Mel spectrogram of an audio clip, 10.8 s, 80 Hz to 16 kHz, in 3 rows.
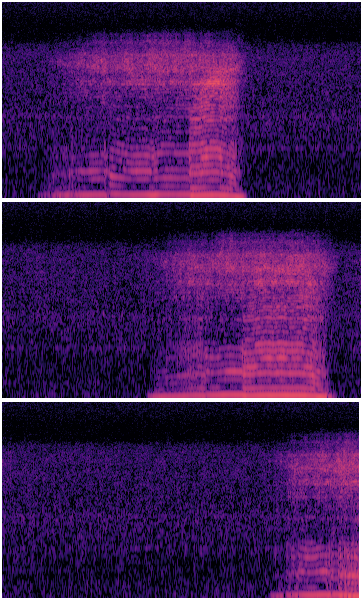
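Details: Loud, deep, droning snores, each about two seconds long, roughly 14 a minute with quiet gaps between; heavy snoring.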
